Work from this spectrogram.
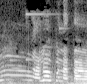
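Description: A cat meows several times in quick succession outdoors at night in Mumbai, short, close, clear cries repeating in a rising, insistent rhythm.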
